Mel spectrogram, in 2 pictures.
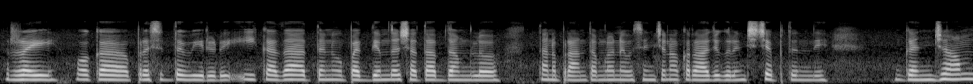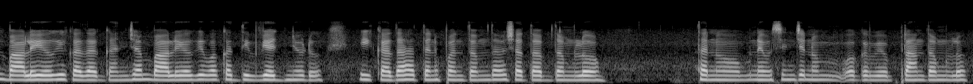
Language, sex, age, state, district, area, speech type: Telugu, female, 45-60, Andhra Pradesh, Konaseema, rural, spontaneous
